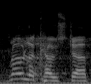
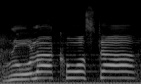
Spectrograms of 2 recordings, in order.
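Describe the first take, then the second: First: It is said in the speaker's ordinary accent. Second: It is said in a put-on Geordie accent.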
